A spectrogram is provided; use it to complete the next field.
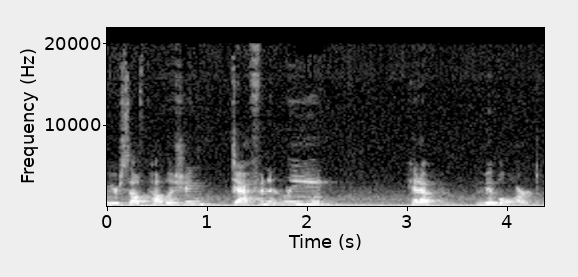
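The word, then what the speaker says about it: Mibl: self-publishing, definitely hit up Mibble Art. It's spelled M-I-B-L Art. Mibble. I just affectionately call it Mibble because it sounds cute.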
